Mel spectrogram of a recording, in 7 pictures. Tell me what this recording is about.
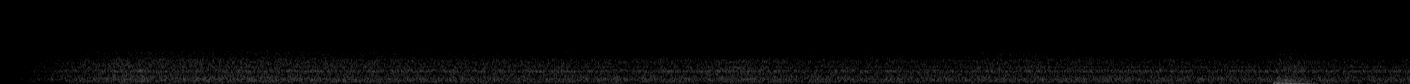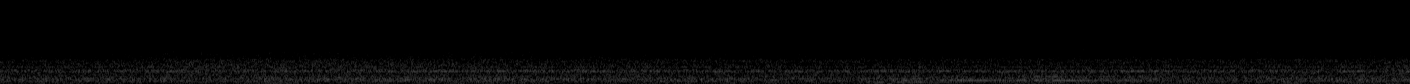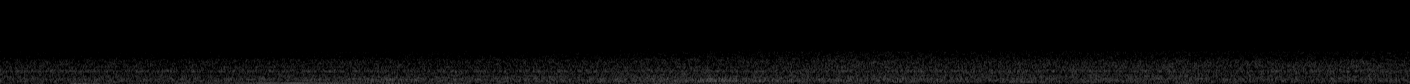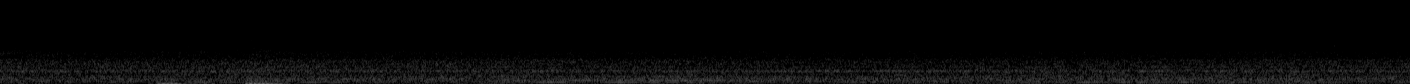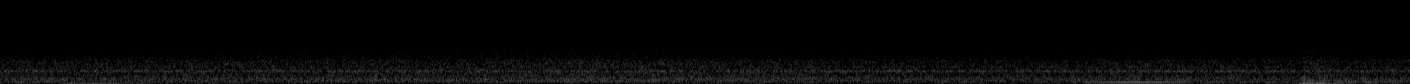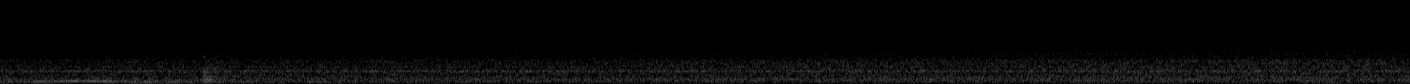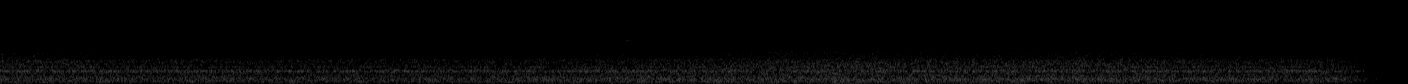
Industrial hall ambience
